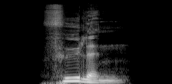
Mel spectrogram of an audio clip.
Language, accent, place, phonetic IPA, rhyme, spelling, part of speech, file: German, Germany, Berlin, [ˈfyːlən], -yːlən, Fühlen, noun, De-Fühlen.ogg
- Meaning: gerund of fühlen; feeling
